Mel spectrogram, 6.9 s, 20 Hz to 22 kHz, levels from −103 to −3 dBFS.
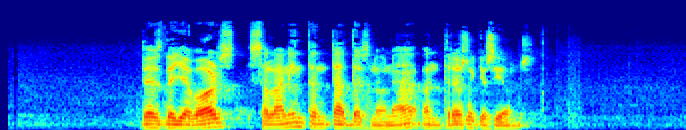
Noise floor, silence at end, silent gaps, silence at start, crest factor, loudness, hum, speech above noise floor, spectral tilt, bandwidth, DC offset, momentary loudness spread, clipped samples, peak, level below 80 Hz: -66 dBFS; 1.6 s; none; 1.4 s; 22 dB; -23 LUFS; none; 44 dB; -5.5 dB/octave; 11 kHz; under 0.1%; 11 LU; under 0.1%; -2 dBFS; -58 dBFS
